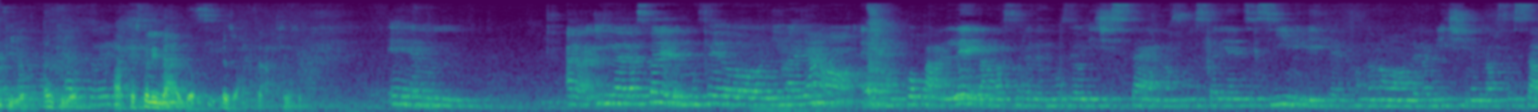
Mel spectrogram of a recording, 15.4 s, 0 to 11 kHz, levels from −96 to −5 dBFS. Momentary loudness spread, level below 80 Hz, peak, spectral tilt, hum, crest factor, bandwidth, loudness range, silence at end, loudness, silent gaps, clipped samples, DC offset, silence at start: 12 LU; -64 dBFS; -14 dBFS; -6 dB/octave; none; 22 dB; 10 kHz; 8 LU; 0 s; -37 LUFS; none; under 0.1%; under 0.1%; 0 s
